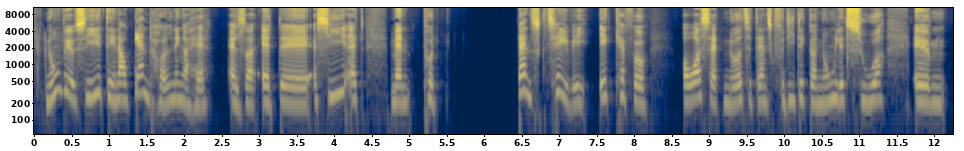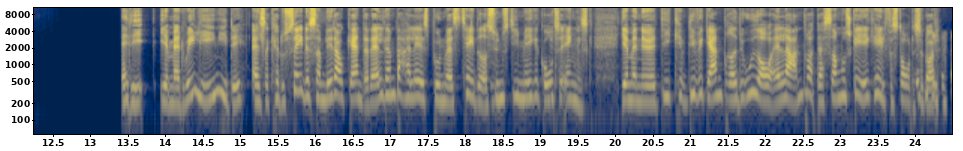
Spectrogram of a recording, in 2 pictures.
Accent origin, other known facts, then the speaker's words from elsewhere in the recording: Denmark; vi danskere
